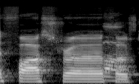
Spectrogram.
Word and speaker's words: Fostra: Yeah, Fostra. I'm not like one of those authors that really is like picky on how people pronounces the character names and stuff, but that's how I pronounce it.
